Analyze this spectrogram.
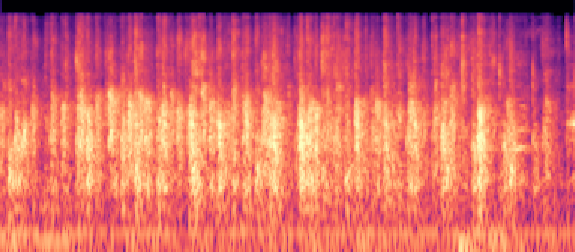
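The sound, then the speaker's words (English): An audience claps steadily for several seconds, a dense wash of overlapping hand claps at a fairly even loudness with no one speaking over it. “Thanks for clapping.”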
